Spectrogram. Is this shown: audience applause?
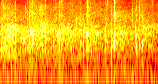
yes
